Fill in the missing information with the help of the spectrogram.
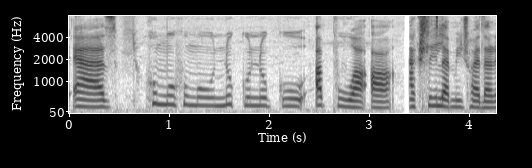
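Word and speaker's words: humuhumunukunukuāpuaʻa: It's the state fish of Hawaii, the reef triggerfish, and it is pronounced as humu humu nuku nuku apua'a.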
